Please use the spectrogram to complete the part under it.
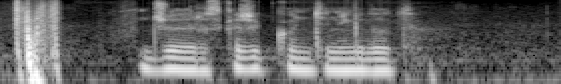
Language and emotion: Russian, neutral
